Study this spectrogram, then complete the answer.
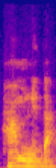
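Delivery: হামনিদা said low, with m before n; nasalised sound change. Shown as a demonstration. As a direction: model হামনিদা with m instead of p. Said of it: "এটা উচ্চারণ হবে". (হামনিদা, প নয় ম উচ্চারণে)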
